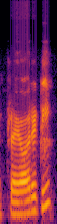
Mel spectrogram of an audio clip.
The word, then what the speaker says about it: priority: So on pri is your first syllable what follows it is or right that is the one or is the one which is going to get the uh stress the second syllable okay or rather the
